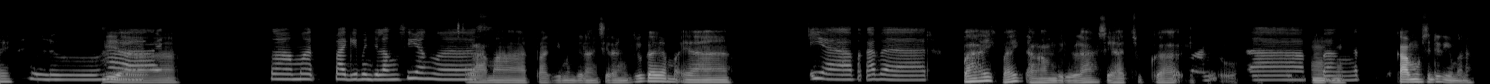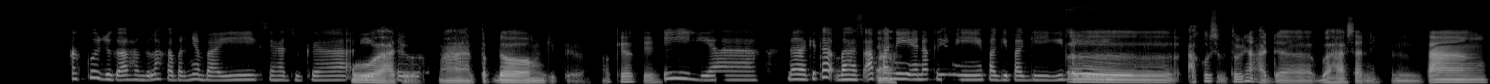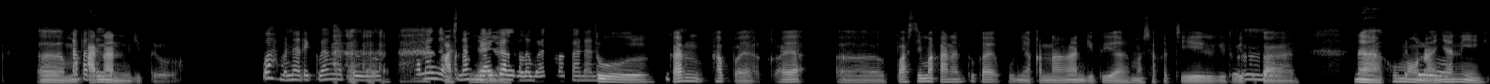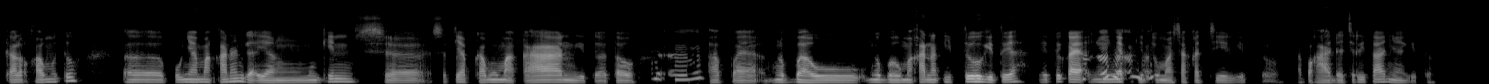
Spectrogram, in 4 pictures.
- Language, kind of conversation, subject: Indonesian, unstructured, Bagaimana makanan memengaruhi kenangan masa kecilmu?
- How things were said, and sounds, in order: other background noise; drawn out: "Eee"; tapping; chuckle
